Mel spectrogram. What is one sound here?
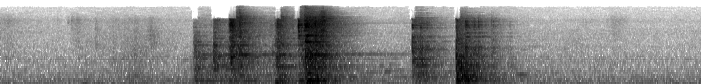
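A metal pot clanks down on a countertop.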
